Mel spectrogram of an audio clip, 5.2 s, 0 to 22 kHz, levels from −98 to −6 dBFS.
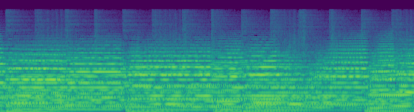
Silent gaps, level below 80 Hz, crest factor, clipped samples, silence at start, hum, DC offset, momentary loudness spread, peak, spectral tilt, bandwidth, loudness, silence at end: none; -40 dBFS; 14 dB; under 0.1%; 0 s; none; under 0.1%; 3 LU; -8 dBFS; -5.5 dB/octave; 15.5 kHz; -22 LUFS; 0 s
